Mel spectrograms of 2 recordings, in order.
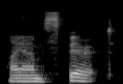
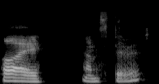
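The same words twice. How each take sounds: First: The emphasis falls on the word spirit. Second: The emphasis falls on the word I.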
